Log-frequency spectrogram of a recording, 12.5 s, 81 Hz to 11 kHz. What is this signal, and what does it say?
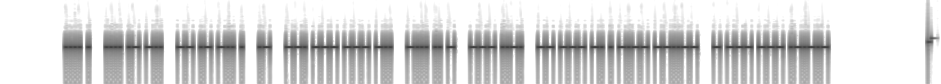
Morse code, heard as a keyed tone, about 37 wpm, 700 Hz. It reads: HE HAD MADE A GOOD BIT OF MONEY, TOO.
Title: Sentences from Top 900 Words 40wpm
